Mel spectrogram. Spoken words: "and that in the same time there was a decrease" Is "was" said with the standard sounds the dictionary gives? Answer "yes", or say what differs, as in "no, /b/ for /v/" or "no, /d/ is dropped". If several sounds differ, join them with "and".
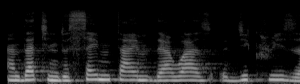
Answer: yes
